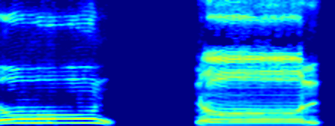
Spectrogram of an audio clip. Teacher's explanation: জিহ্বার আগা তার বরাবর উপরে তালুর সঙ্গে লাগাইয়া নুন নুন দেখেন নুন বললে জিহ্বার আগাটা উপরে তালুর সঙ্গে লাগা যায়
